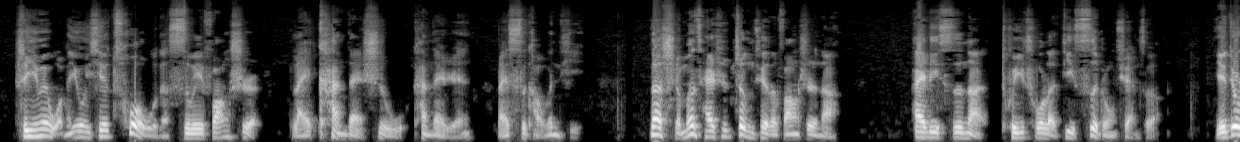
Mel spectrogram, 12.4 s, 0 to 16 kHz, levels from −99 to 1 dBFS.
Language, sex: Chinese, male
